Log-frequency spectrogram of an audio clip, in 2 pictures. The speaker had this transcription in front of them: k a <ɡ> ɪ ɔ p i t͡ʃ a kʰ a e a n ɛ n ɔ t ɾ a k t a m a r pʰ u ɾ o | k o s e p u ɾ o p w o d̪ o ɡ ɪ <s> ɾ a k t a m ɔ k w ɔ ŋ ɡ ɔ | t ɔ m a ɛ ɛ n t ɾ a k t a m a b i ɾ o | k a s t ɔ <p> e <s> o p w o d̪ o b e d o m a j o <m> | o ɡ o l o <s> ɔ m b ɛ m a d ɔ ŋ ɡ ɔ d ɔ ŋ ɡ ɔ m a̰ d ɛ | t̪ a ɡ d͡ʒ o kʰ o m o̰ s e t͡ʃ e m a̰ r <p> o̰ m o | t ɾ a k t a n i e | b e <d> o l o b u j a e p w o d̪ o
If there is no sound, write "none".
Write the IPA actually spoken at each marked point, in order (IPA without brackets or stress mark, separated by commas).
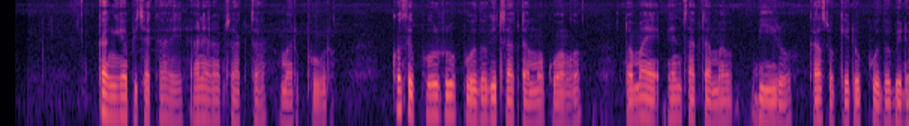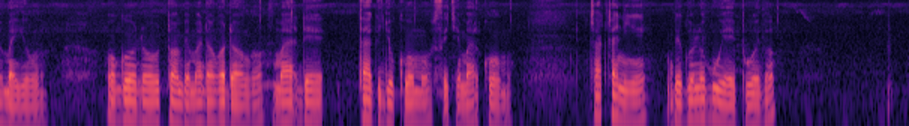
ŋ, t, k, t, m, t, k, ɡ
